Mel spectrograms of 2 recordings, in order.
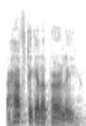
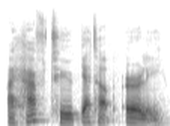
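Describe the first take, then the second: First: It is said quickly with have to squashed. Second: It is said slowly with each word clear.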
